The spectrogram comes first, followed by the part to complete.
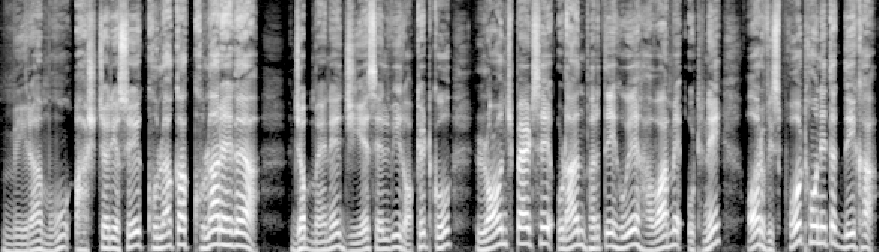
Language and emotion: Hindi, surprised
